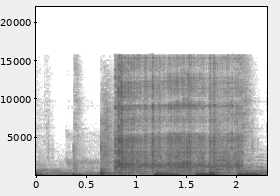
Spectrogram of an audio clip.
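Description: Background guitar music, joined just under a second in by the steady crackling hiss of an electric welding arc.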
